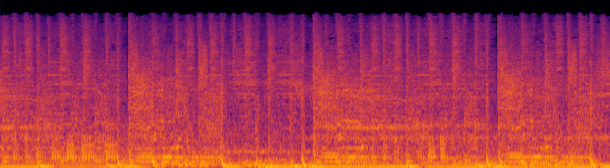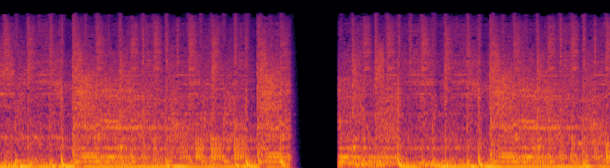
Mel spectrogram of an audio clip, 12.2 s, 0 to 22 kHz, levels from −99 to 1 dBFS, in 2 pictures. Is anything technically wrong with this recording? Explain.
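Yes. There is one call audio freeze, from 8.99 to 9.50 s. The last sound before it is stretched into a brief fading buzz or hiss, then drops to silence for about 0.37 s. The likely cause is packets held up in transit, so the receiver's jitter buffer ran empty and it filled the gap itself. When the audio resumes, it picks up exactly where it stopped. Nothing is lost, but everything after is delayed by about 0.48 s.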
